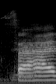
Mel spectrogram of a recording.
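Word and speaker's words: CyHi: Is it Sai the Prince? – Sai High the Prince.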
